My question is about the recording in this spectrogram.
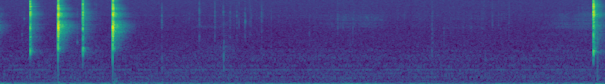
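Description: A lighter being struck to relight a tobacco pipe: four sharp clicks in quick succession in the first second or so, then one more loud click near the end as the flame lights over the bowl.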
